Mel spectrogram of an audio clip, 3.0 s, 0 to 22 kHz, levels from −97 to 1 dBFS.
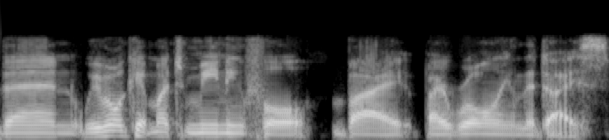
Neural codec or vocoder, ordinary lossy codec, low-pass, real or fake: none; Opus, 32 kbps; 7.2 kHz; real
